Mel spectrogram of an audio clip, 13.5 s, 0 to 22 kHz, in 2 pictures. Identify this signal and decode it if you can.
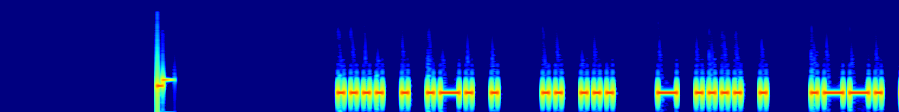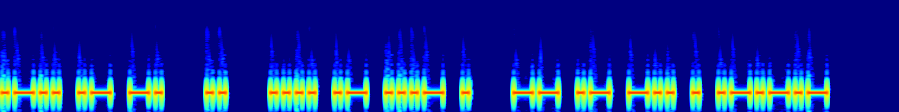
Morse code, heard as a keyed tone, about 25 wpm, 700 Hz. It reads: HERE IS THE PLAN I HAVE MADE.
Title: Sentences from Top 1000 Words - Review Part 2 - 25wpm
